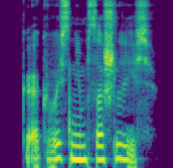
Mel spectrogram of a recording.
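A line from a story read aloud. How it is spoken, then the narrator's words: Quiet question. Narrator (Russian): интересуется тихонько Илья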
